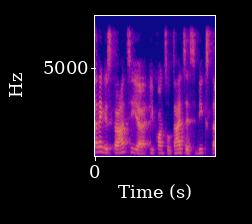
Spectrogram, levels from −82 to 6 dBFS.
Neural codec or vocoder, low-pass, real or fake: codec, 16 kHz, 0.8 kbps, ZipCodec; 7.2 kHz; fake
